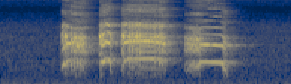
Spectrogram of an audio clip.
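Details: Red junglefowl decoy cock crowing for trapping: four clipped, raspy syllables, the third longest and the last a sustained, slightly falling note, all within about a second and a half, with a clean, quiet background.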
